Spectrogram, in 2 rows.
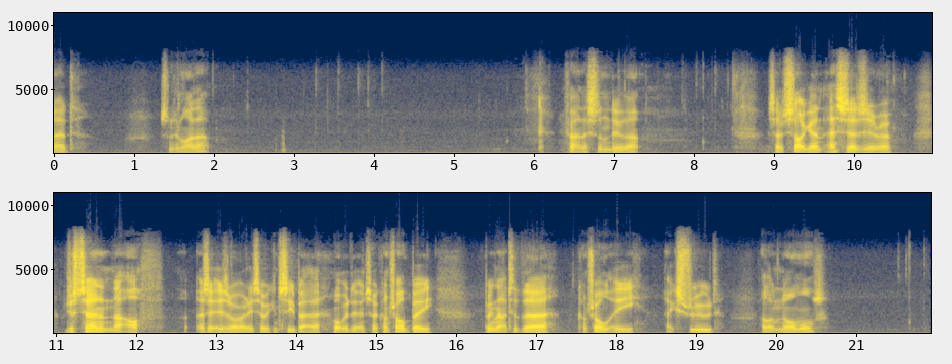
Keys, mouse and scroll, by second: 2.1 middle click, 3.6 ctrl+middle click, 4.2 middle click, 6.2 ctrl+z, 6.6 ctrl+z, 8.1 middle click, 8.6 ctrl+middle click, 9.7 s, 13.3 ctrl+middle click, 13.7 middle click, 14.9 ctrl+b, 17.0 middle click, 17.8 alt+e.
